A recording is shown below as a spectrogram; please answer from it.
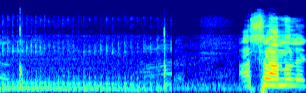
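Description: A vehicle engine hums steadily in street traffic and fades away over about a second and a half, with a couple of small clicks. A man's voice starts near the end.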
